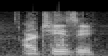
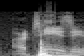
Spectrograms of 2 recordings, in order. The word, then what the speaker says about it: Arteezy: I'm trying to figure out how they pronounce that middle guy's name. Arteezy. Arteezy, that's right.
